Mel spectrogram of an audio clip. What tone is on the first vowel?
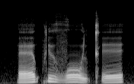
rising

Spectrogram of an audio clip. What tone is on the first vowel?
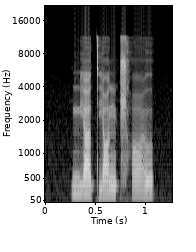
falling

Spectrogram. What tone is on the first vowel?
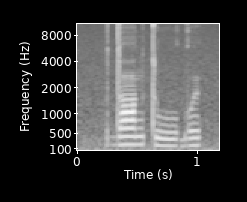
high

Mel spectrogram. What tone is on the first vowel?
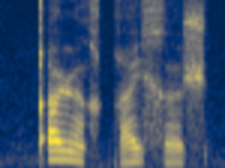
high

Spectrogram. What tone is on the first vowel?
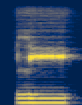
high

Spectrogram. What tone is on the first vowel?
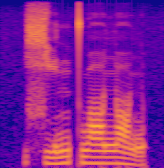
rising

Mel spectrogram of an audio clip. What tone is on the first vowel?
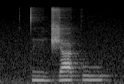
low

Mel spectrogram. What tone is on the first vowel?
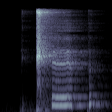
high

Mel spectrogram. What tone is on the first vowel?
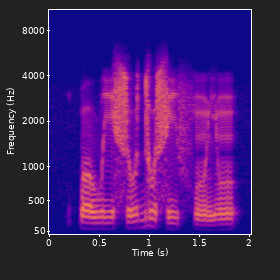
low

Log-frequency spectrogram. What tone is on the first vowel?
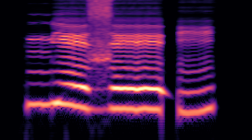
falling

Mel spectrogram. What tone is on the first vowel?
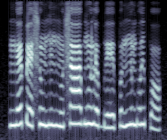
rising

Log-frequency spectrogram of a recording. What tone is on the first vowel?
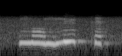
low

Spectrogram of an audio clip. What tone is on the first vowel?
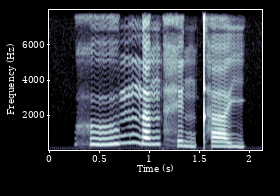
rising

